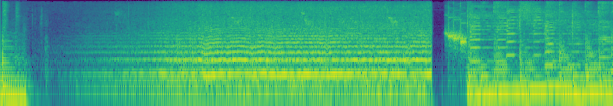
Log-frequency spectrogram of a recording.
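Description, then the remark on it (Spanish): Loud buzzing of wasps drones steadily with a rich, wavering hum, briefly dropping out near the start and again just before the end before resuming. No one speaks. “Ya se van acomodando las avispas de este martes.”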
